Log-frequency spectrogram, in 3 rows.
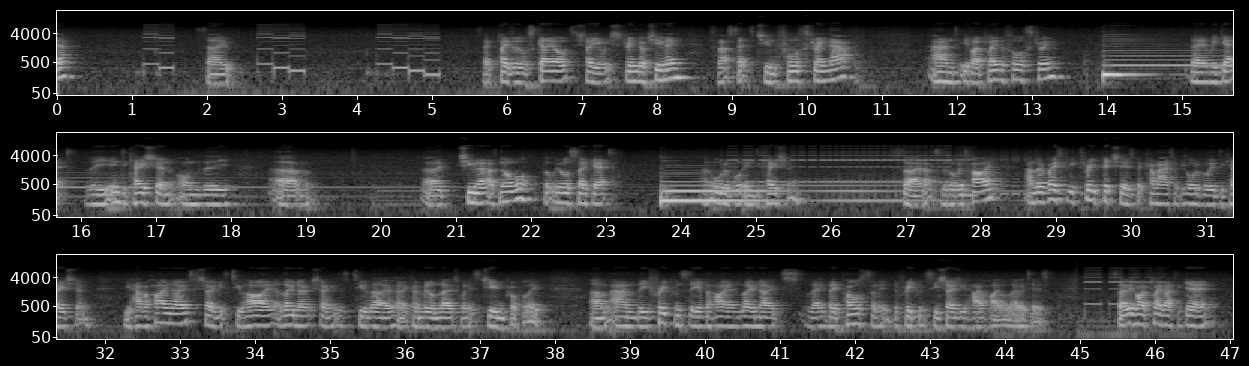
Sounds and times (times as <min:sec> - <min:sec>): Speech: 0:00.0 - 0:00.4, 0:01.9 - 0:02.5, 0:05.6 - 0:10.8, 0:11.6 - 0:13.5, 0:15.1 - 0:19.2, 0:20.5 - 0:23.2, 0:24.3 - 0:25.7, 0:26.9 - 0:37.9, 0:38.5 - 0:44.7, 0:45.4 - 0:46.9
Electronic tuner: 0:01.0 - 0:01.8, 0:02.5 - 0:05.2, 0:13.6 - 0:21.6, 0:23.3 - 0:29.7, 0:44.9 - 0:46.3.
